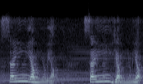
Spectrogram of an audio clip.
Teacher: ಸಂಯಮ್ಯ ಯ ಮೇಲೆ ಆಘಾತ ಬರಬೇಕು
